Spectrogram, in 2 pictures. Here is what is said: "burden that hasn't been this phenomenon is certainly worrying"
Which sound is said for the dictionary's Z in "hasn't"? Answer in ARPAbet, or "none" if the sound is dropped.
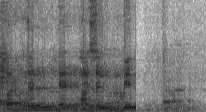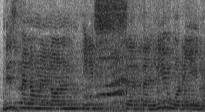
S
